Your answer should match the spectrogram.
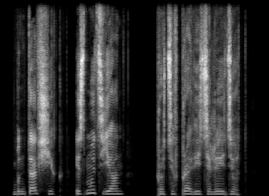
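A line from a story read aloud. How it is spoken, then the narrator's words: Rapid whisper. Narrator (Russian): быстро зашептала она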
